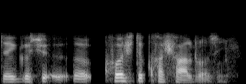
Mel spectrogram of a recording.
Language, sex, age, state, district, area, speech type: Kashmiri, male, 30-45, Jammu and Kashmir, Baramulla, rural, conversation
